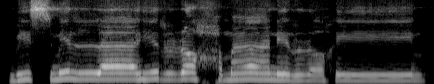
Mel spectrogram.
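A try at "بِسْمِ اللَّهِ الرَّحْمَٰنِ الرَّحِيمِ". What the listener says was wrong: Rahnya dapat, himnya yang tidak dapat. Belum dapat. Himnya.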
